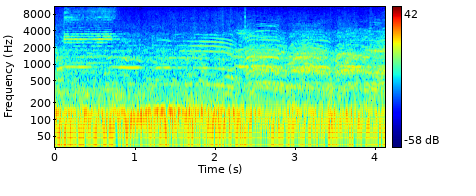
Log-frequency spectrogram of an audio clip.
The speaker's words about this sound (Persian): و در مهاباد شعارهای علیه رهبر جمهوری اسلامی سر می دادند.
